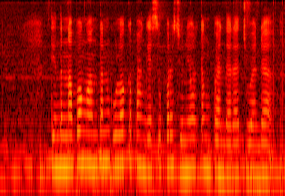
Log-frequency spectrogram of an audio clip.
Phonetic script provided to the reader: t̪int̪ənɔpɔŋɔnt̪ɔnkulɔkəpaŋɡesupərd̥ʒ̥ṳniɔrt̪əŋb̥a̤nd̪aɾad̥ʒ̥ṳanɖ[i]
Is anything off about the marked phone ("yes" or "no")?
yes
